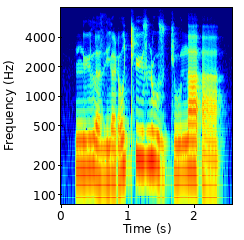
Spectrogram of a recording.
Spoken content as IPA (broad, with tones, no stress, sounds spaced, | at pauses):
n y˧ l ə˨ z j ə˨ ɽ o˦ cʰ y˦ z ɳ u˦˨ z c u˧ n a˦ ʔ a˨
